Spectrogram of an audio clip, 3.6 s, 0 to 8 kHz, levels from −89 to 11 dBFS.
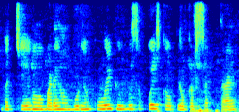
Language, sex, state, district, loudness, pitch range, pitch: Hindi, female, Uttar Pradesh, Hamirpur, -20 LUFS, 225-245 Hz, 230 Hz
